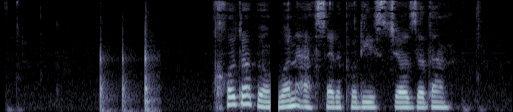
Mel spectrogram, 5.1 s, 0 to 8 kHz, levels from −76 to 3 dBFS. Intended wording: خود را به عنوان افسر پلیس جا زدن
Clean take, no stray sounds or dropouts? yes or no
no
